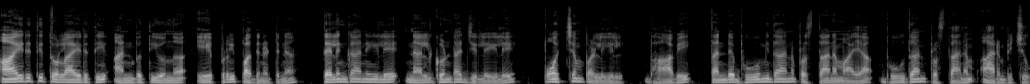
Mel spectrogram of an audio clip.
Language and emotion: Malayalam, neutral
